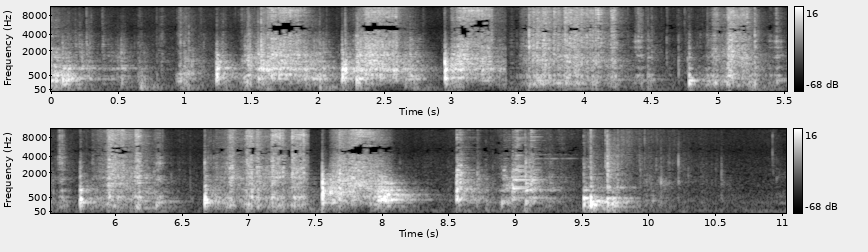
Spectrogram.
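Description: A scraper scraping concrete residue off a wooden formwork plank to clean it for reuse: about a dozen rough, rasping strokes in an uneven rhythm, stopping shortly before the end.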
